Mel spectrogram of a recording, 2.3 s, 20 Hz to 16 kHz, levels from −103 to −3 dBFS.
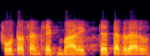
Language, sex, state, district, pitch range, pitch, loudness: Kannada, male, Karnataka, Dharwad, 105-110 Hz, 110 Hz, -16 LUFS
